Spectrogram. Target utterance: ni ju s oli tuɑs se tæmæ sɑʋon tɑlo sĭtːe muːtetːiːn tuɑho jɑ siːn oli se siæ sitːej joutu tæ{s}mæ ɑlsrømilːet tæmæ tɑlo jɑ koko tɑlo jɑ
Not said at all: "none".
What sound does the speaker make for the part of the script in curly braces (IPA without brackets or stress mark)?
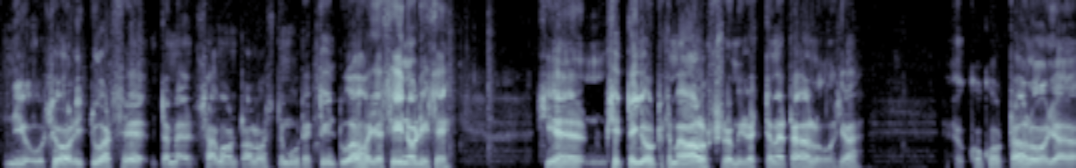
none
